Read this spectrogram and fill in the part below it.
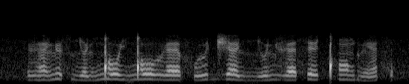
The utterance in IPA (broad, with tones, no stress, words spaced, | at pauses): ɣɛ̃˩lʲʊ˥˩sʎə˩lʲŋ͡ǃo˥˩j ŋ͡ǃo˥ɣɛ˧ fɯ˩˥d͡ʒɛ˥˩lʲ ʎɯ˩˥lʲɣɛ˧s e˥ǃʰõ˥ɡ lʲɛ̃˩˥s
